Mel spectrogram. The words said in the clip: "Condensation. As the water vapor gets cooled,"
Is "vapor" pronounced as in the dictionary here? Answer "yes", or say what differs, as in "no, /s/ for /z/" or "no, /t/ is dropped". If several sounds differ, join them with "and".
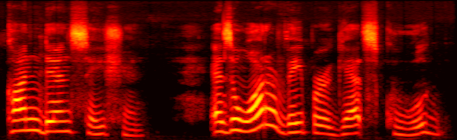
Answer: yes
